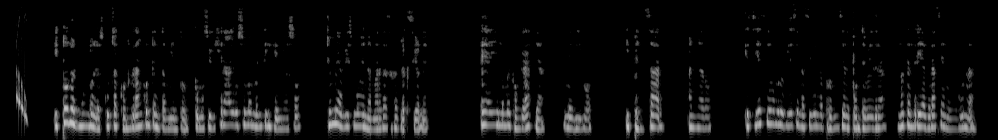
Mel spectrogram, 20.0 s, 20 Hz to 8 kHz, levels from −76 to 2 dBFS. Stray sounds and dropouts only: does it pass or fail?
fail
